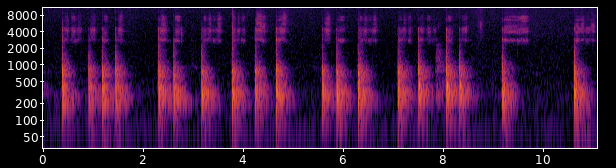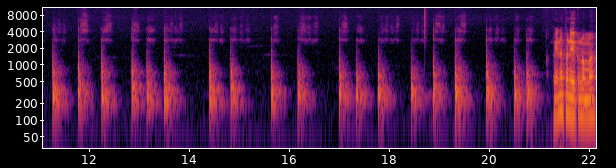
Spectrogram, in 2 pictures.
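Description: A man speaks calmly and steadily through a close microphone.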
